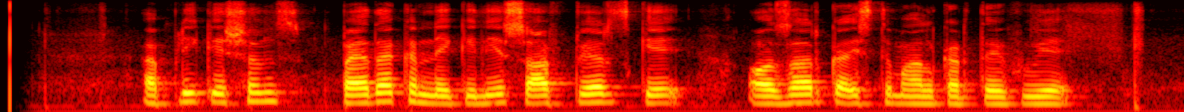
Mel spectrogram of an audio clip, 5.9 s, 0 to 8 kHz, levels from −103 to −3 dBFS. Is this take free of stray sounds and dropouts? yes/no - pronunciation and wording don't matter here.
yes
